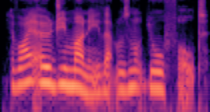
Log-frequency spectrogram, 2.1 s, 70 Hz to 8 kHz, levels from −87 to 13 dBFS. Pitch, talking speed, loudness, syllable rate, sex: 205 Hz, 285 wpm, -16 LUFS, 5.7 syllables/s, female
